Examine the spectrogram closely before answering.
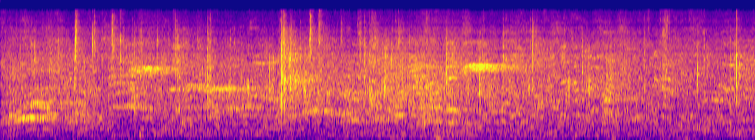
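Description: Children shout and call out in a large echoing arena.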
